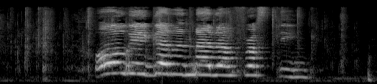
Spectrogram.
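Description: A young child laughs loudly and gleefully, close by.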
